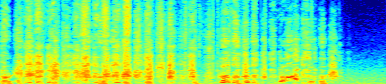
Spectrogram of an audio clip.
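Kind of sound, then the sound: animal, sled dogs panting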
